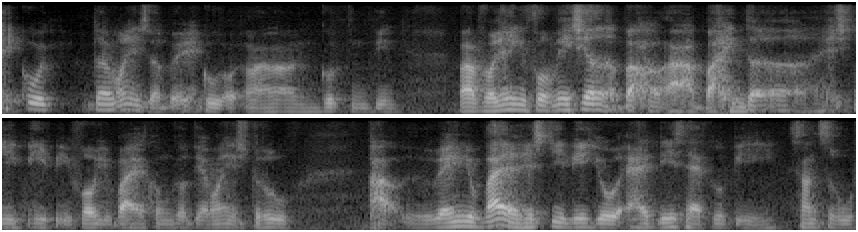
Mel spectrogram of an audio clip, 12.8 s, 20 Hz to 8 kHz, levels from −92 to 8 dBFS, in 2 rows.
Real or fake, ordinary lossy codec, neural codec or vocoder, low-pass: fake; none; codec, 16 kHz in and 24 kHz out, 0.8 kbps, FocalCodec, streaming, 65536 codes; 7.2 kHz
